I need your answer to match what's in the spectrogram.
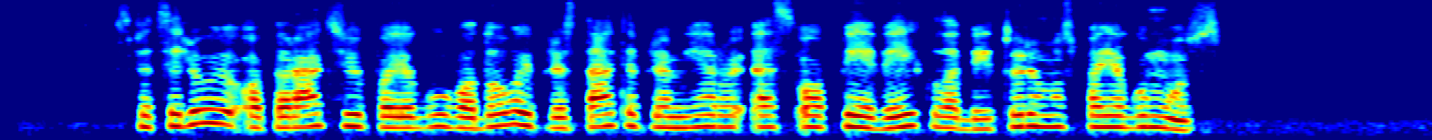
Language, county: Lithuanian, Panevėžys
